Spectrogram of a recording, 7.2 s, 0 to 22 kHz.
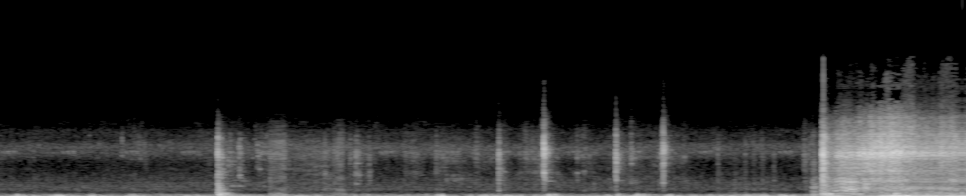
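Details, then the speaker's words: Crank, no start on the V8 of a custom 1979 Ford Pathfinder Quadravan 4x4 after a new carburetor, choke propped open. Starter turns the engine evenly at about three pulses a second and never catches. Owner suspects no fuel delivery; the carburetor fuel pump used to pump. "Yeah, it ain't getting fuel. This is funny because the carburetor fuel pump used to pump fuel."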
